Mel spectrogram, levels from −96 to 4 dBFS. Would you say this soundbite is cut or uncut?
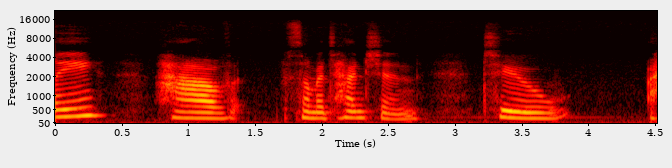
uncut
